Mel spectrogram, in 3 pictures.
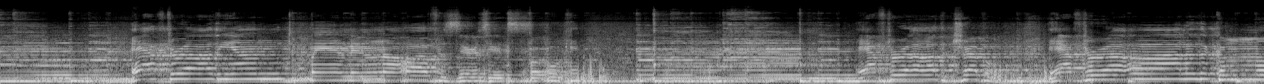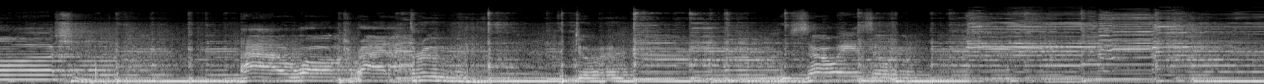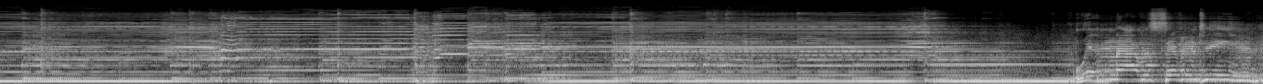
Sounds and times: Music: 0.0 - 37.9.

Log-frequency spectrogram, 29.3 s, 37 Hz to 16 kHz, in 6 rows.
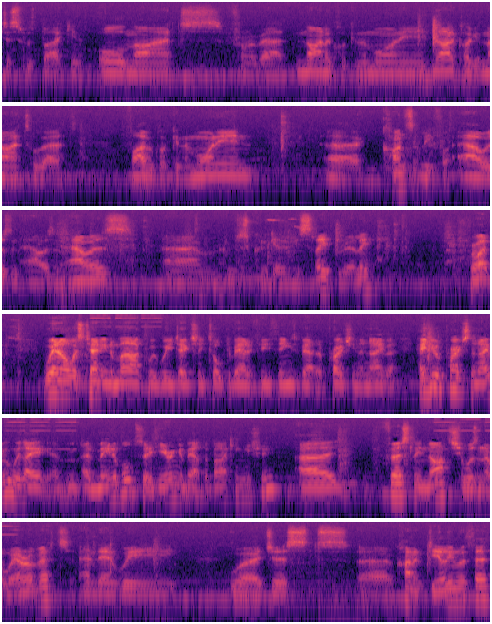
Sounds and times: Speech: 0.0 - 5.5, 6.1 - 7.4, 8.1 - 13.5, 14.4 - 29.2.

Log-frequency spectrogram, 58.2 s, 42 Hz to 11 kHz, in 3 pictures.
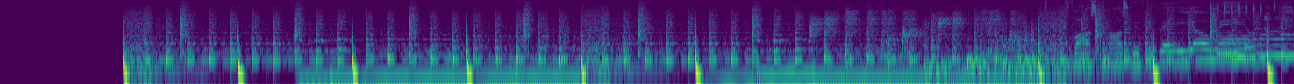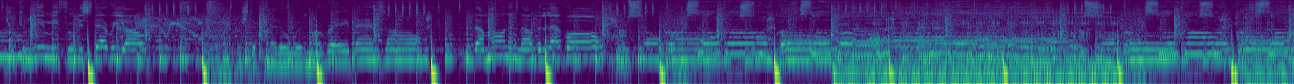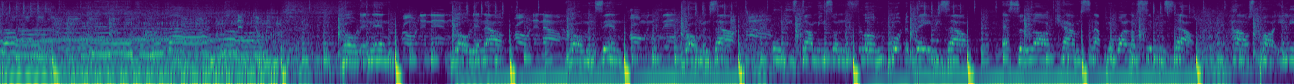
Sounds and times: Pop music: 1.9 - 58.2.

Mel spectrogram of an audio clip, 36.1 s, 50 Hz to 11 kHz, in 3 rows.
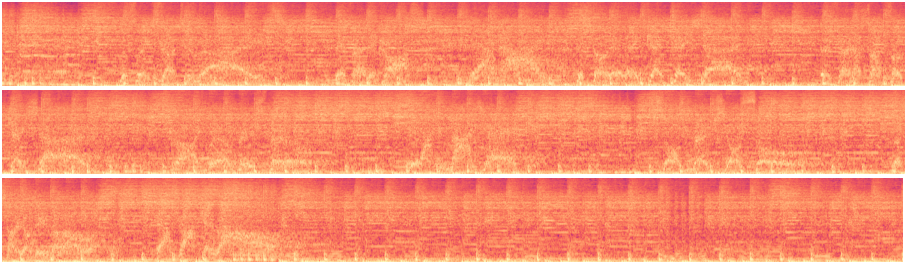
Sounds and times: Heavy metal: 0.0 - 36.0
Punk rock: 0.0 - 36.0
Rock and roll: 0.0 - 36.0.

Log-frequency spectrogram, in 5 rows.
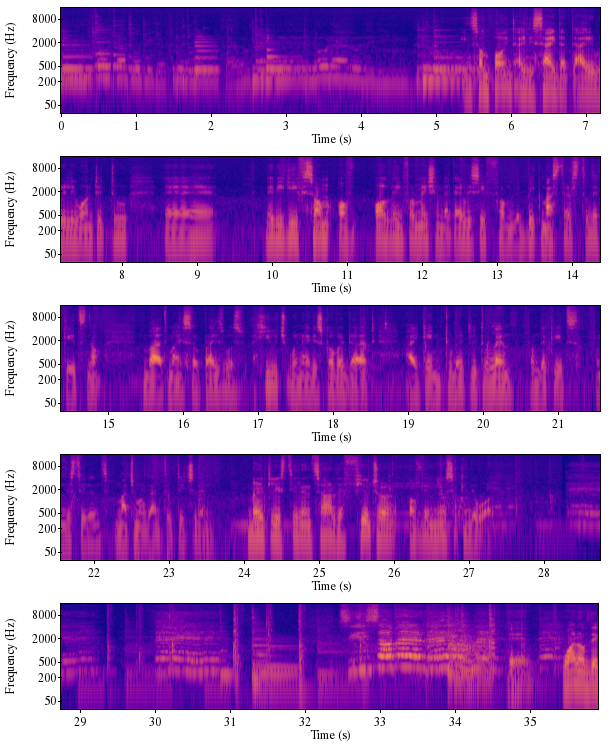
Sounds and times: Speech: 5.4 - 9.3, 9.9 - 14.9, 15.5 - 27.4, 34.7 - 35.9.

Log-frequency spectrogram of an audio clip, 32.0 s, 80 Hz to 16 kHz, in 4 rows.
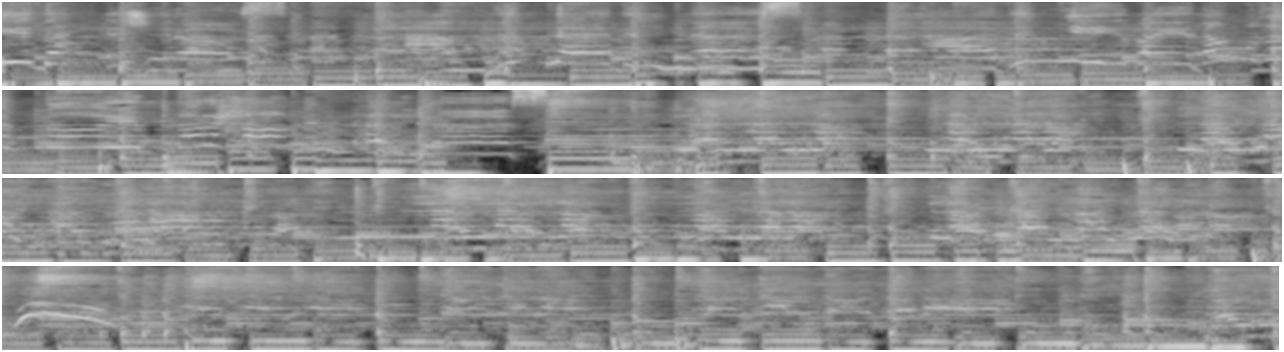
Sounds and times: Singing: 0.0 - 11.4, 12.2 - 31.9
Christian music: 0.0 - 31.9
Christmas music: 0.0 - 31.9.

